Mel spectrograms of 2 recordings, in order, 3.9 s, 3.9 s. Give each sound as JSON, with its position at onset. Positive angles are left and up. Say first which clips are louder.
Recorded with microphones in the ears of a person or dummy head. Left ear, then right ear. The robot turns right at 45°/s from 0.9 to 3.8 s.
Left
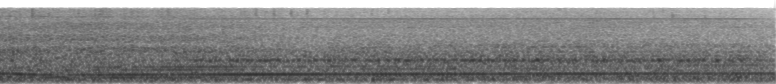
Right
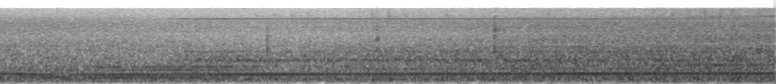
{"t": 0.0, "sound": "a vehicle", "louder": "left 6 dB", "azimuth_deg": 105}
